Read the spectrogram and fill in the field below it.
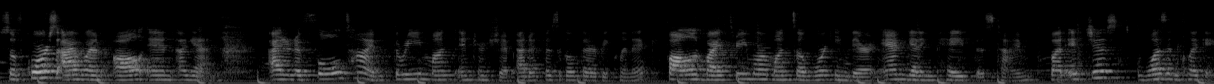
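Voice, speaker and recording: A woman's fairly high voice, moving at a moderate tempo with ordinary pitch variation, carries through noticeable background noise and audible room echo. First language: not English (English is third language). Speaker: physician assistant student and video creator. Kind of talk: personal story vlog.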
